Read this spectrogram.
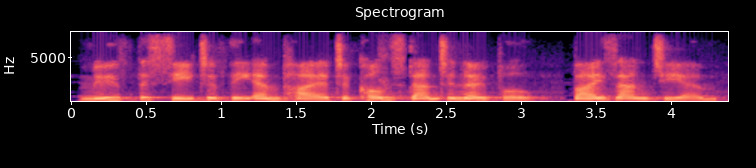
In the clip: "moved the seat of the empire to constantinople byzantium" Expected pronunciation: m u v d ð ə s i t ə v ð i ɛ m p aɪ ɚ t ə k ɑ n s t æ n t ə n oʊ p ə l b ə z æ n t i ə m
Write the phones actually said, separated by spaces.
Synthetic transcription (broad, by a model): m u v ð ə s i t ə v ð i ɛ m p aɪ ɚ t ə k ɑ n s t æ n t ə n oʊ p ə l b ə z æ n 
